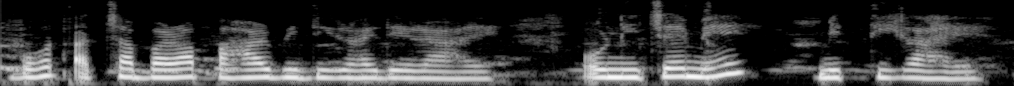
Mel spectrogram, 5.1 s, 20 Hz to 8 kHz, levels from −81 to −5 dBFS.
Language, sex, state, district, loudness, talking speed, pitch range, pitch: Hindi, female, Arunachal Pradesh, Longding, -17 LUFS, 175 wpm, 220-245 Hz, 230 Hz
